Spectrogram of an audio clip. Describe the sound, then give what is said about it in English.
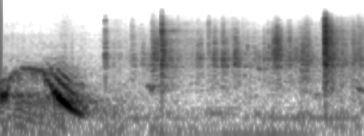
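A pigeon with a little tube tied to its leg, carrying a message, gives one loud coo that glides downward in pitch, followed by quieter scattered rustling and soft fluttering noises. “this pigeon's carrying a message.”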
